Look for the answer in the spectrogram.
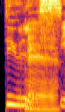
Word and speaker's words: Thewlis: But I there was just how do you say that guy's name? Is it David Thewlis? – Thewlis, yeah. Yes.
